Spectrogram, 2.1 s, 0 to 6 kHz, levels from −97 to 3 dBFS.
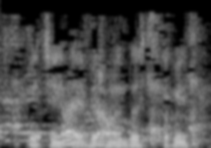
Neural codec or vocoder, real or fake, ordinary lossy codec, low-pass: codec, 16 kHz, 4 kbps, FreqCodec, larger model; fake; MP3, 24 kbps; 5.4 kHz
